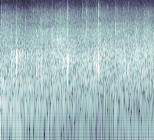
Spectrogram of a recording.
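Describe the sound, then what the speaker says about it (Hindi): Brief clapping from the audience at a Hindi comedy poetry show, a scattered patter of hands with a few sharper claps standing out, fairly close and lasting only a moment. "कुछ तालियां बजी"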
